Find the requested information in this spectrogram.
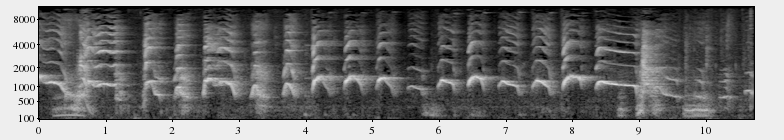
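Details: Three-week-old Gordon Setter puppies calling: a rapid run of high, whiny yelps and squeals, about two per second, each with an arching rise and fall, ending in a longer drawn-out whine.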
